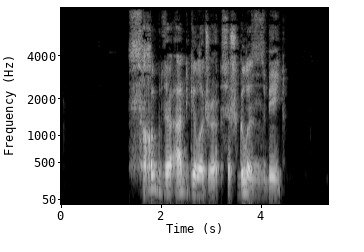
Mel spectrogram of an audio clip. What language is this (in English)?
Abkhazian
